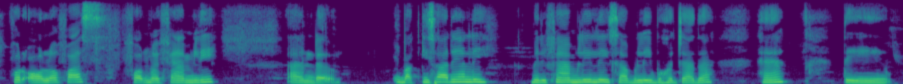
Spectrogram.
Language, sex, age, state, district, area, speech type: Punjabi, female, 18-30, Punjab, Patiala, urban, spontaneous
